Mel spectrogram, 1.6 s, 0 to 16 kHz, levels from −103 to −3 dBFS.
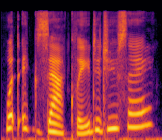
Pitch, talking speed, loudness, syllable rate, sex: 280 Hz, 185 wpm, -17 LUFS, 4.9 syllables/s, female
